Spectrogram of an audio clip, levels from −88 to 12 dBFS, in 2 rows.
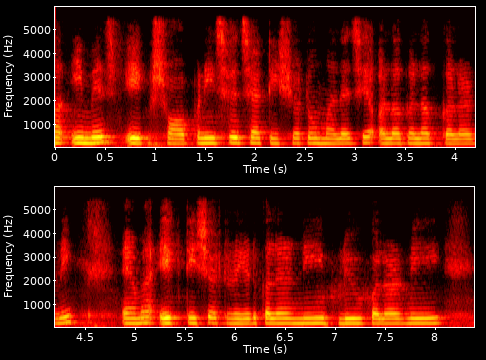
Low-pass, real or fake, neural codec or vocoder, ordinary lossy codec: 5.4 kHz; fake; codec, 24 kHz, 0.9 kbps, DualCodec; none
